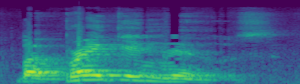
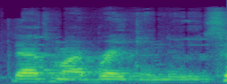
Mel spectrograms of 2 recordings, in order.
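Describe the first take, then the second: First: Slow dramatic breaking news; announcer voice. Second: Said in the usual way. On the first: Shown as a demonstration. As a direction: announce it like a newscaster. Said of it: "voice, a little beat".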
